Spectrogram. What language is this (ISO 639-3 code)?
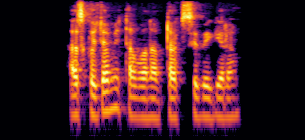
fas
